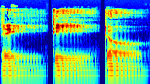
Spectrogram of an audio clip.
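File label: "ritito", concatenated syllables; Affixing experiment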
